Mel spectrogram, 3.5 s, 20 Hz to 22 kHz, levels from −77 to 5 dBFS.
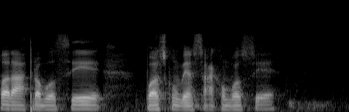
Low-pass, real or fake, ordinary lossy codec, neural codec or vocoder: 7.2 kHz; fake; none; codec, 16 kHz, 1 kbps, X-Codec, HuBERT features, trained on LibriSpeech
